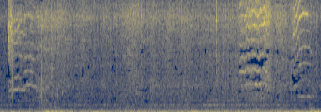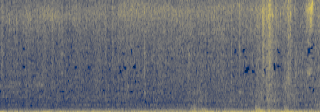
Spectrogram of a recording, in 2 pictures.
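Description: Steady low rumble of road traffic on a wet street, with brief faint higher sounds about three seconds in.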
